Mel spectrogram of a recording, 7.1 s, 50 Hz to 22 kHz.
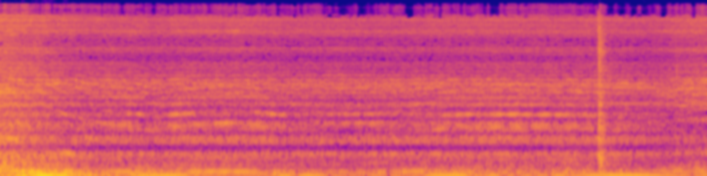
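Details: MK2 VW GTI VR6 swap, which dislikes the cold, after a few minutes running: a very low, lumpy idle that swells and sags with no throttle tension; owner thinks it sounds like a misfire, unconfirmed.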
